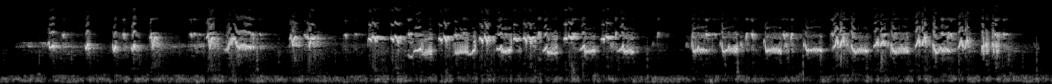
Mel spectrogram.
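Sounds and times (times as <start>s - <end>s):
mockingbird singing: 0.2s - 10.2s.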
